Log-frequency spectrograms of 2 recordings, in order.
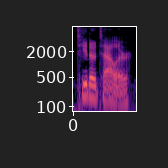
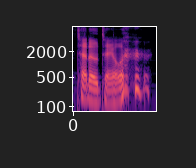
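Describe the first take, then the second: First: The ending sounds like the word taller. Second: The ending sounds like the name Taylor. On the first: The speaker calls it right. "But no" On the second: The speaker calls it wrong. "I thought I read that as like Teto, like the Vocaloid, and then Taylor"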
